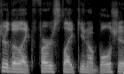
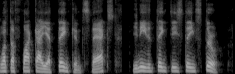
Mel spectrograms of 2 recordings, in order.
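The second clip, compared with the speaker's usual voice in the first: fast put-on New Orleans accent with Bayou flavour; 4 semitones higher than usual. Retelling how the Don belittled the underboss, in a New Orleans accent. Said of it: "sounding like you were from New Orleans".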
